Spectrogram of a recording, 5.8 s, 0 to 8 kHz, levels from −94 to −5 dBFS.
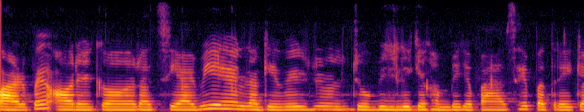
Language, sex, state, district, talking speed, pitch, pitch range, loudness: Hindi, female, Himachal Pradesh, Shimla, 185 wpm, 205 Hz, 200-210 Hz, -22 LUFS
